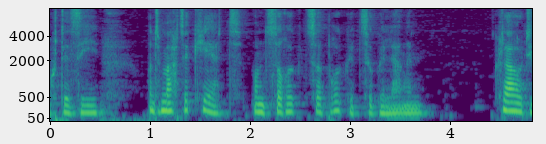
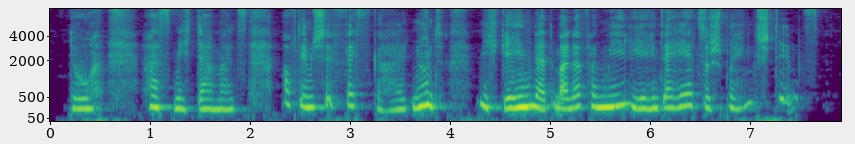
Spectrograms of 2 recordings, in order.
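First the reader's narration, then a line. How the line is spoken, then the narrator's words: Sobbing. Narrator (German): schluchzte sie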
